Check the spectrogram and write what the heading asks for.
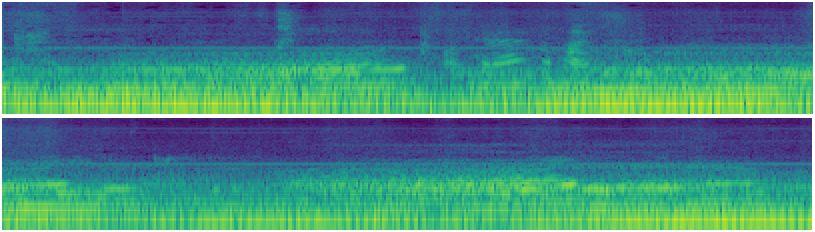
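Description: Yellow jackets buzzing around their nest: a steady low drone of many wings. Twice, wasps pass close and their buzz wavers up and down in pitch.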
